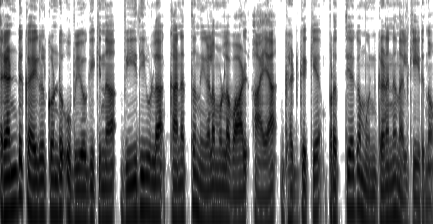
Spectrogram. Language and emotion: Malayalam, neutral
